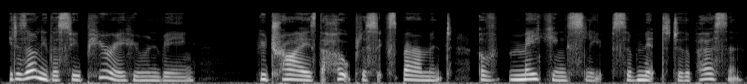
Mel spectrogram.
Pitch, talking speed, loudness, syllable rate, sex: 210 Hz, 155 wpm, -18 LUFS, 4.9 syllables/s, female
